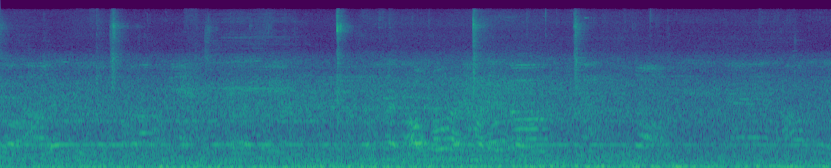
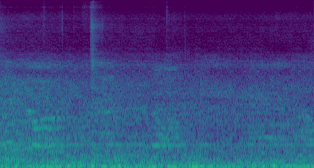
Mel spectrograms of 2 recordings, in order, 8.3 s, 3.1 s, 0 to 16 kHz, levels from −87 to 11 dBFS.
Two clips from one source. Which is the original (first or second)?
first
